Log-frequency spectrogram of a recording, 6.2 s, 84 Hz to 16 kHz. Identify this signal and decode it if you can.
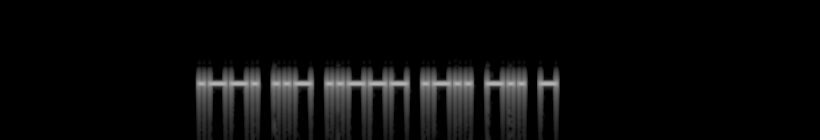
Morse code, heard as a keyed tone, about 30 wpm, 700 Hz. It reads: PU2LDT
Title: DXCC-100 Call Signs - 6 Characters - 30wpm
